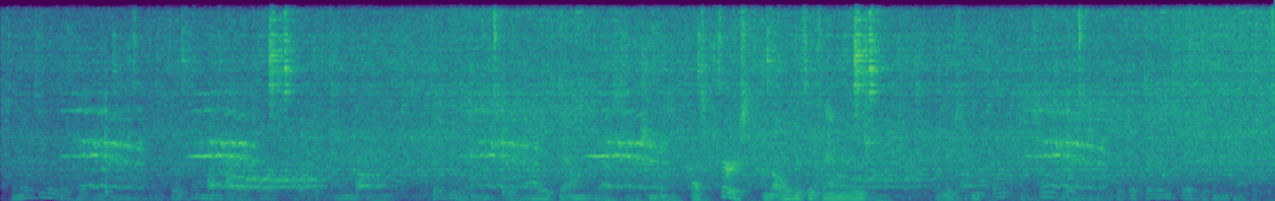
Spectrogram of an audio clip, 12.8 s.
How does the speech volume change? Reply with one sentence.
The volume of the speech goes up, then down.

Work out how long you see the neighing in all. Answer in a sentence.
The neighing can be heard for 5 seconds in total.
